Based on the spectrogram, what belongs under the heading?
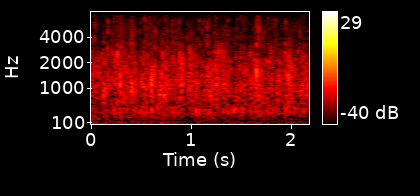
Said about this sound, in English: Everybody, give the Lord a good clap off this one. Isn't that great?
